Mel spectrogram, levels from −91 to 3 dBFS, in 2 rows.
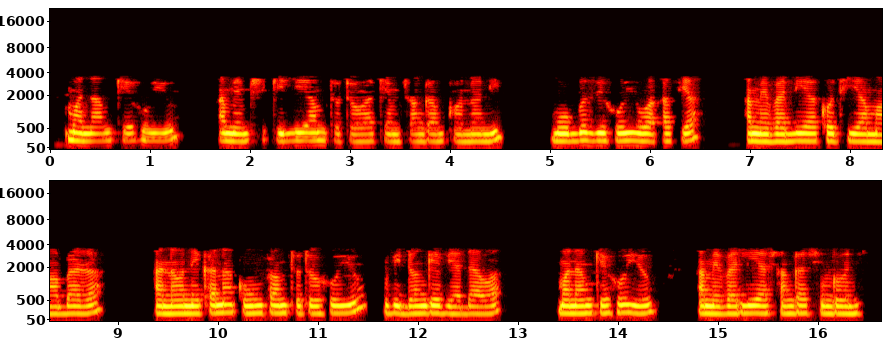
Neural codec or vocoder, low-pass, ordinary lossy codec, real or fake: none; 3.6 kHz; MP3, 32 kbps; real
